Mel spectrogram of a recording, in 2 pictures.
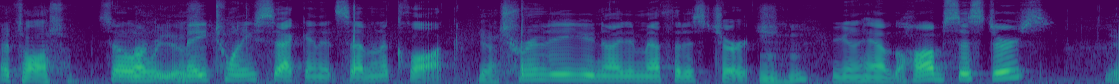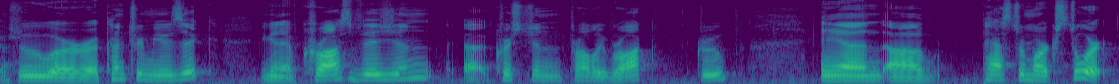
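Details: Adult speaker; typical speech.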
